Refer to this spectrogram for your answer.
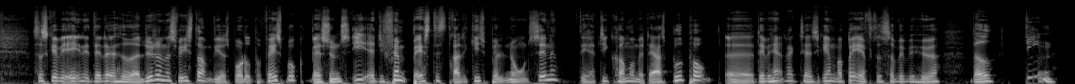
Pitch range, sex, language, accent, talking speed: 115-155 Hz, male, Danish, native, 260 wpm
